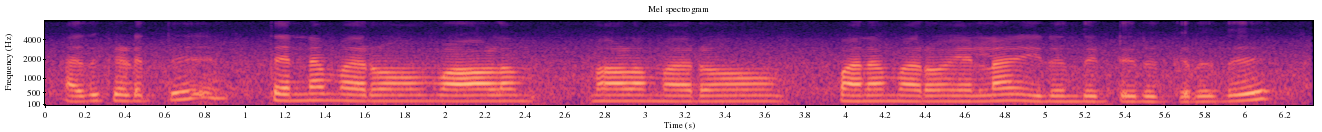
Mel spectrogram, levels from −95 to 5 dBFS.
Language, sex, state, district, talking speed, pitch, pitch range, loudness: Tamil, female, Tamil Nadu, Kanyakumari, 95 wpm, 205 Hz, 195-210 Hz, -17 LUFS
